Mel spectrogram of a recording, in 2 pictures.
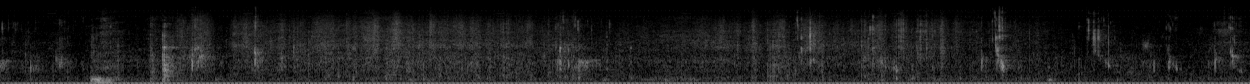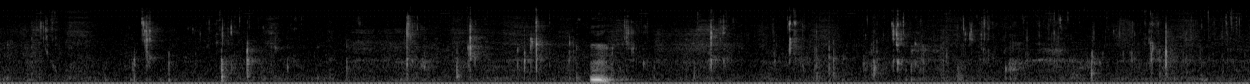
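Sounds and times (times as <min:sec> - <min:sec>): crisp crunches of chewing: 0:00.0 - 0:25.0.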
